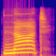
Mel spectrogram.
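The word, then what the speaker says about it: know: No. The K is silent. Say no.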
